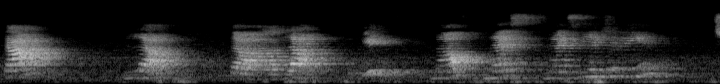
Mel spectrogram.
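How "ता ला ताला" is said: louder sounding out, then the whole word ताला said with a low fall; blending syllables into ताला for the class. Shown as a demonstration. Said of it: "अब एक साथ हम क्या बोलेंगे इसको?".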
